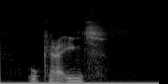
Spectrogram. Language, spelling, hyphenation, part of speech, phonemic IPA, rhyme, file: Dutch, Oekraïens, Oe‧kra‧ïens, adjective / proper noun, /u.kraːˈins/, -ins, Nl-Oekraïens.ogg
- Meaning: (adjective) Ukrainian, relating to Ukraine and/or its Slavic people/culture; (proper noun) Ukrainian (language)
